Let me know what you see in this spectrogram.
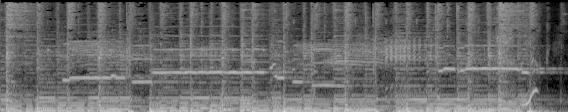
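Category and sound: animal, sheep bleating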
